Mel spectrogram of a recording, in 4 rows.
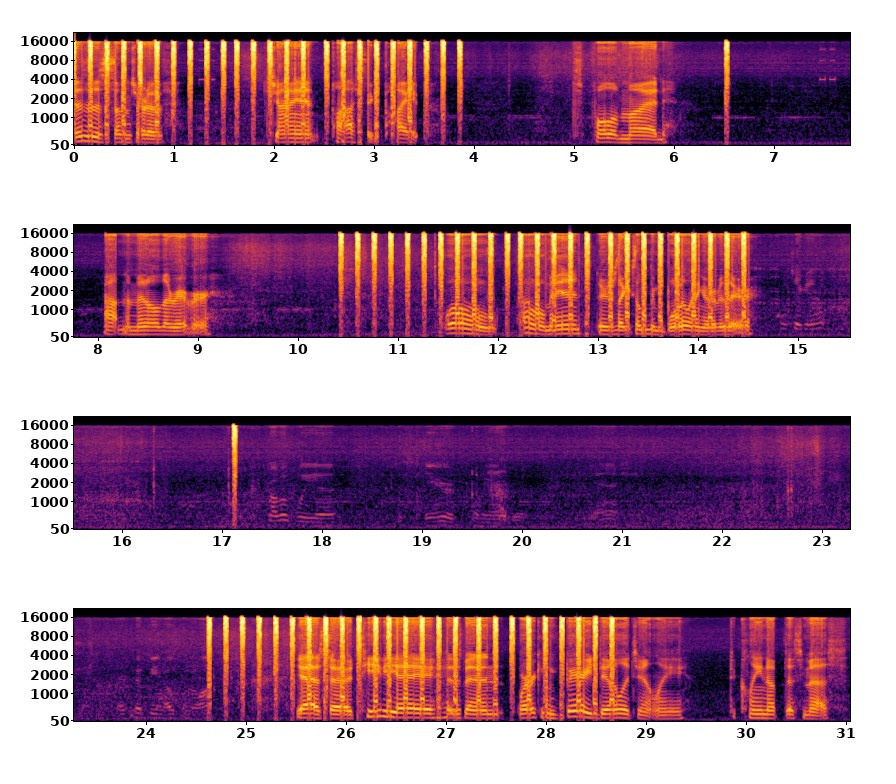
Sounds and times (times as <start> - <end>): Speech: 0.0 - 1.0, 2.0 - 3.6, 5.0 - 6.1, 8.0 - 9.2, 11.4 - 15.3, 17.4 - 21.1, 23.7 - 24.7, 25.5 - 31.0.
